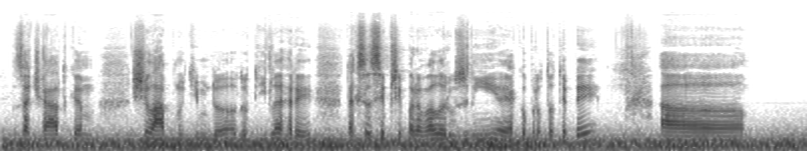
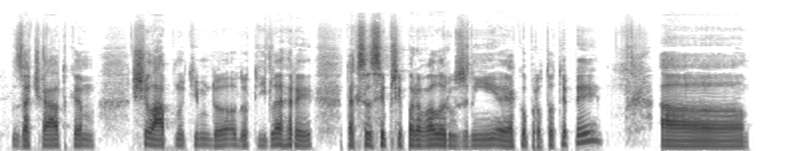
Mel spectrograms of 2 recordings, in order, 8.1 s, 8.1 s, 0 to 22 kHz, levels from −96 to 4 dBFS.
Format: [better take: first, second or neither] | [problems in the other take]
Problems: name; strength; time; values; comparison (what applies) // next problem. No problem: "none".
second | low rumble; noticeable; throughout; 10 dB below the speech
